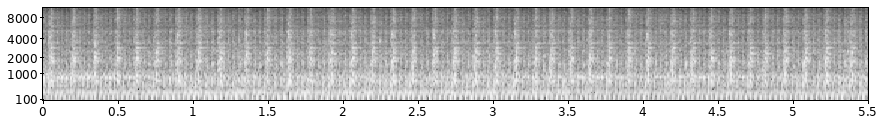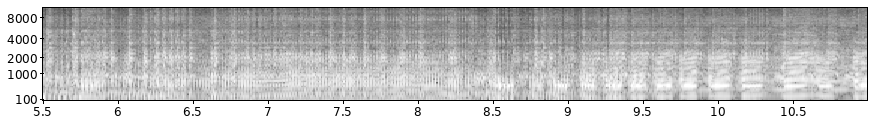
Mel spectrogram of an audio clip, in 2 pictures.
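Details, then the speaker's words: 1997 Suzuki JR50 two-stroke under restoration, carb needing rebuild: crisp even popping at idle, smooth rising and falling revs, no misses or knocks; normal two-stroke running. "Well, it ran, and aside from the barking competition and the annoying children, I was actually able to like listen to it, and it sounds healthy, so that's good."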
